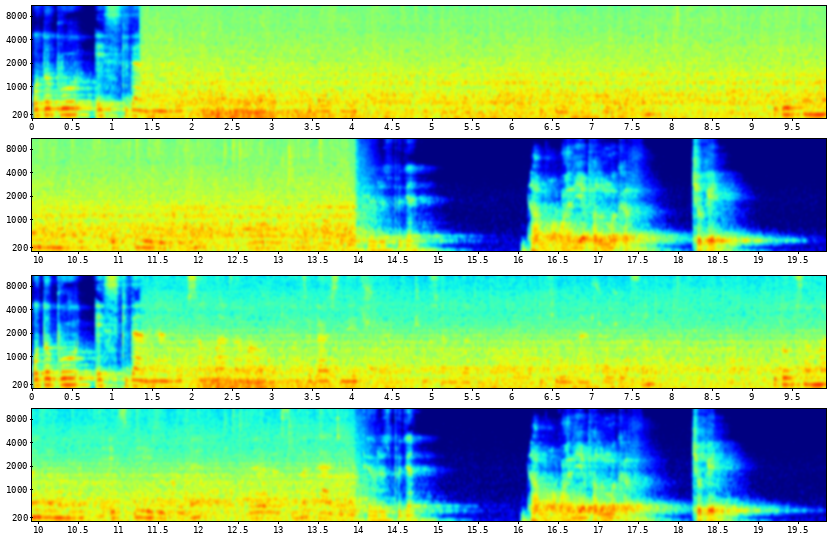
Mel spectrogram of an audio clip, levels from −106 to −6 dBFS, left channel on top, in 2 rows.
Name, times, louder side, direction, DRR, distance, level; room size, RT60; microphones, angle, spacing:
voice 1, 0.0-5.7 6.3-7.8 9.2-12.1 12.5-14.7, right 1 dB, 45° right, 8 dB, 2.1 m, -32 dB
sound 1, 1.3-14.0, left 3 dB, 65° left, 1.6 m, -29 dB
voice 2, 16.1-17.5 18.2-18.5, equal, 5° left, 3 dB, 3.6 m, -29 dB
29.0 x 20.0 x 8.0 m, 1.1 s
head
